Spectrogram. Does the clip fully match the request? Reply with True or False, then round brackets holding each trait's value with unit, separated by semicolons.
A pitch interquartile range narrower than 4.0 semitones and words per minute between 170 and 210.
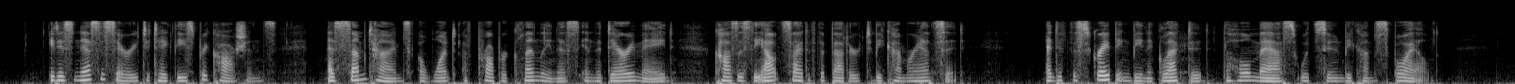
False (2.6 semitones; 155 wpm)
